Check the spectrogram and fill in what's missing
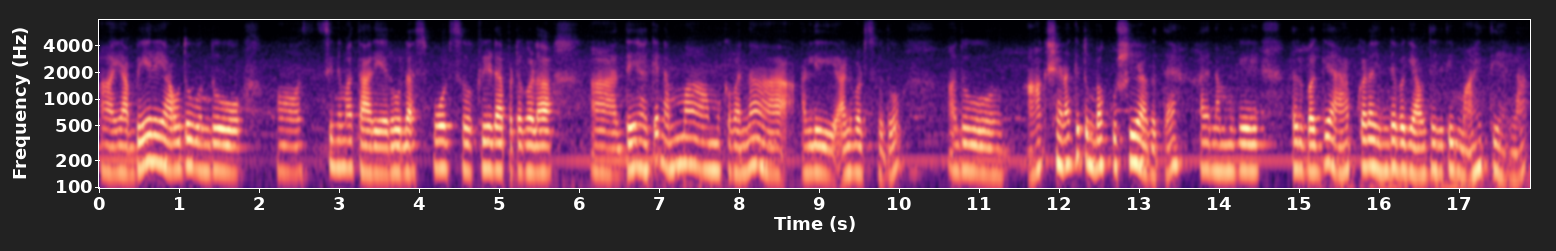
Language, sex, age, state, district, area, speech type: Kannada, female, 30-45, Karnataka, Chamarajanagar, rural, spontaneous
